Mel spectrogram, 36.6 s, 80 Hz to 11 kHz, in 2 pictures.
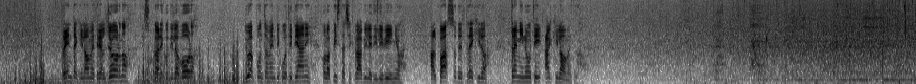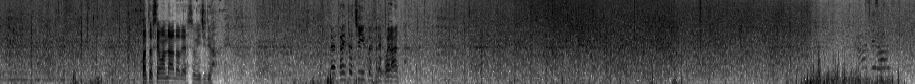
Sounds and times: Outside, rural or natural: 0:00.0 - 0:36.6
Speech: 0:04.9 - 0:11.7, 0:21.2 - 0:22.7, 0:24.9 - 0:26.4, 0:35.4 - 0:36.2.

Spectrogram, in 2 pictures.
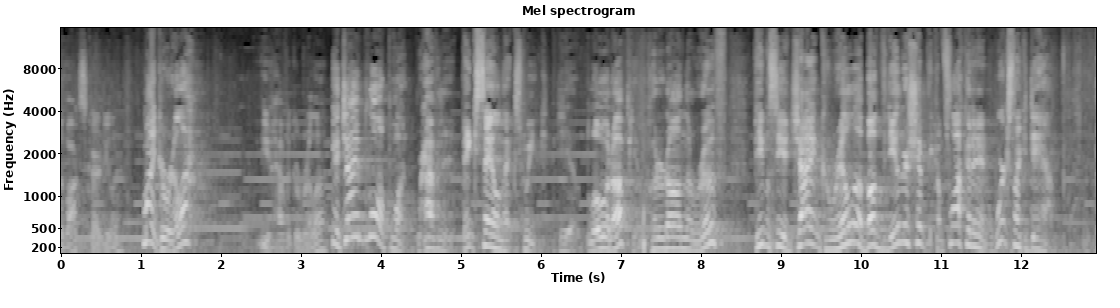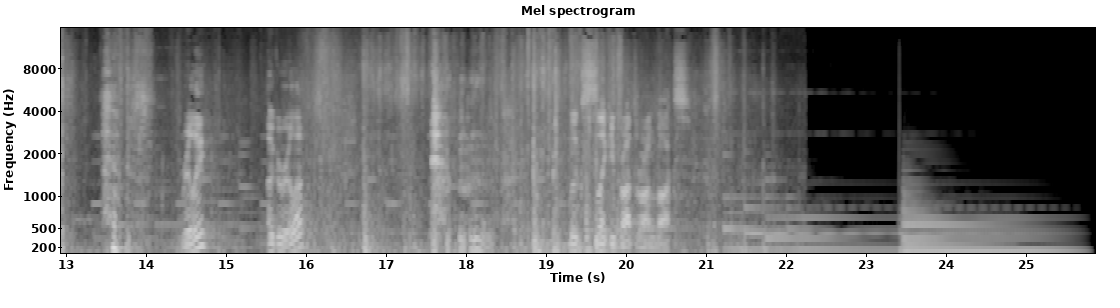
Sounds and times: Music: 0:00.0 - 0:25.8
Speech: 0:19.3 - 0:20.8.

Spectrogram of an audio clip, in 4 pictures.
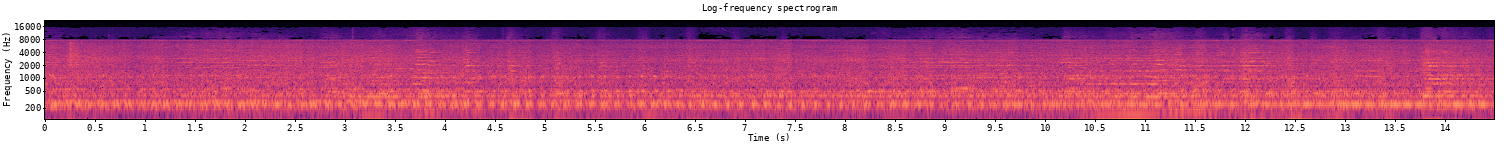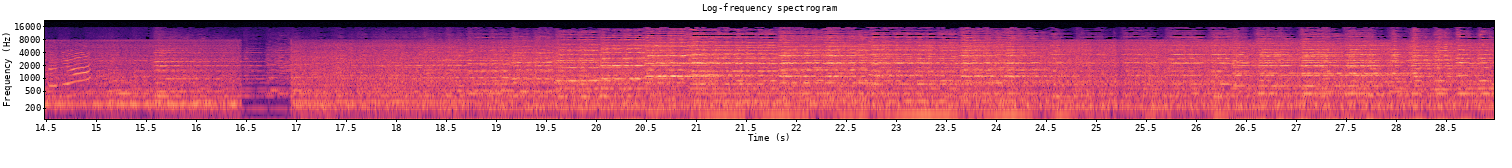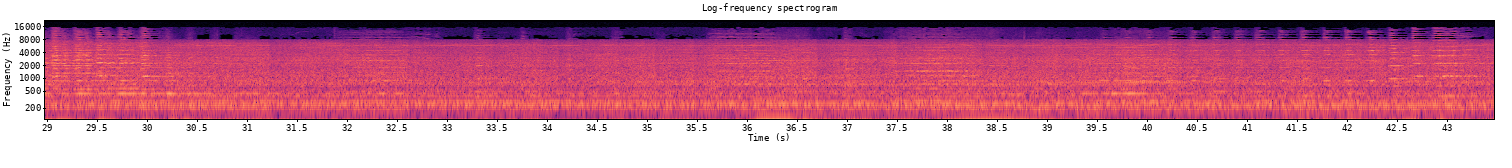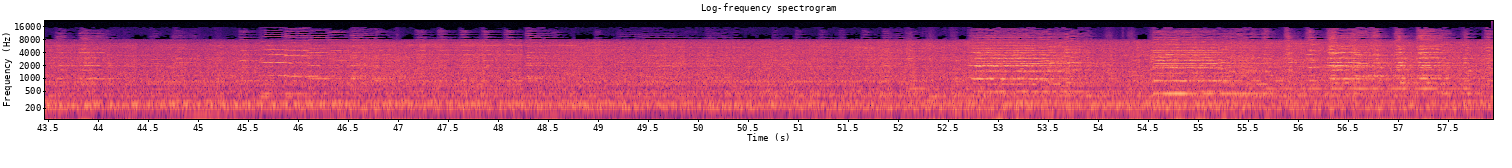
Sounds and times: Speech: 0:14.5 - 0:15.0.

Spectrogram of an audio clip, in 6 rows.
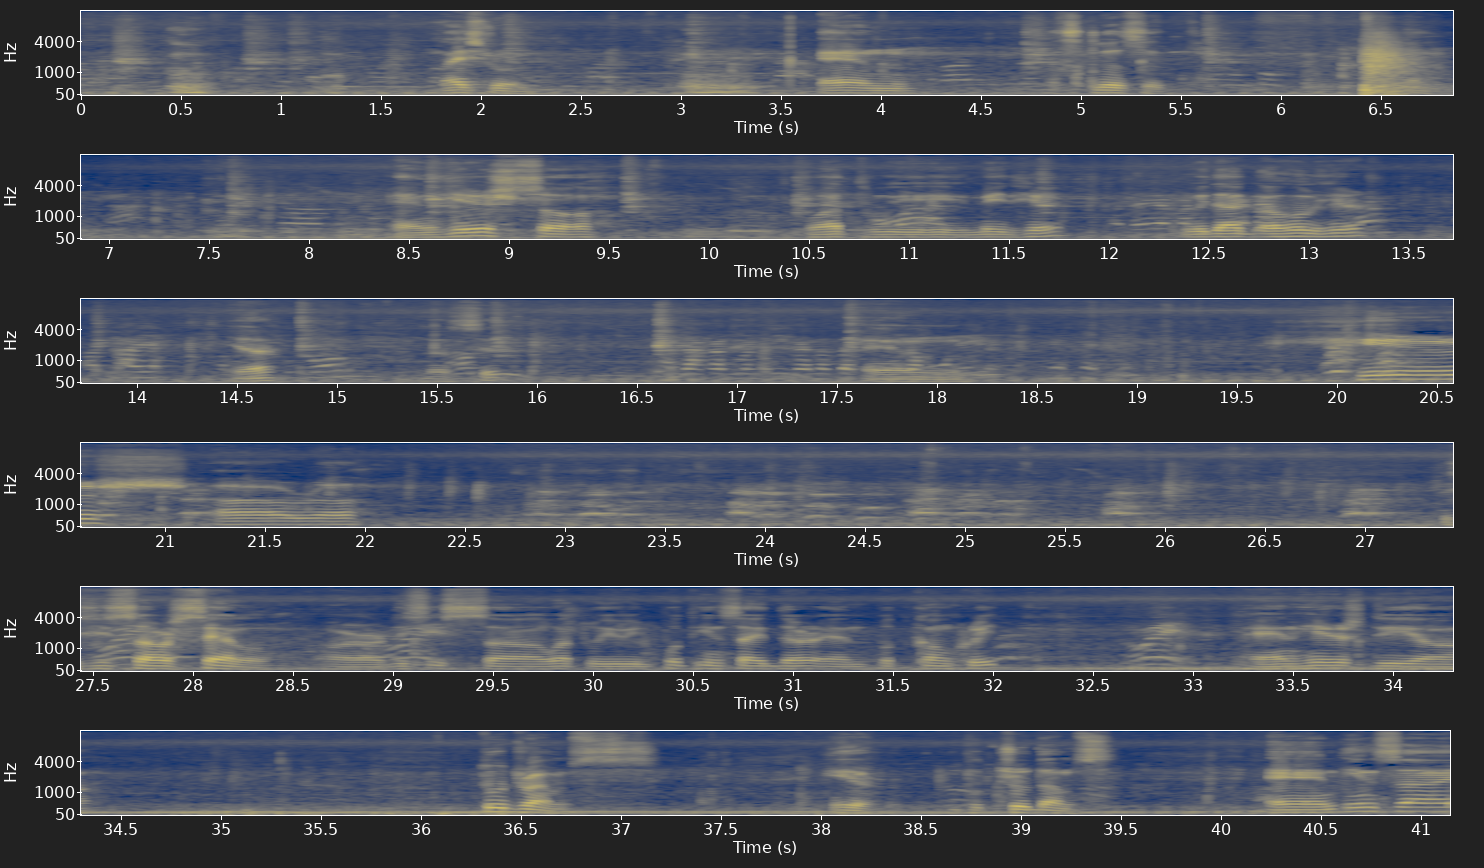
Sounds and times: Speech: 0:00.0 - 0:16.0, 0:19.7 - 0:22.0, 0:27.4 - 0:32.0, 0:32.6 - 0:34.4, 0:36.3 - 0:37.2, 0:38.0 - 0:39.5, 0:40.2 - 0:41.1.

